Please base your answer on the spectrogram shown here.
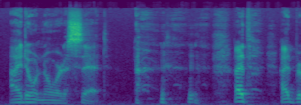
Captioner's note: chuckles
